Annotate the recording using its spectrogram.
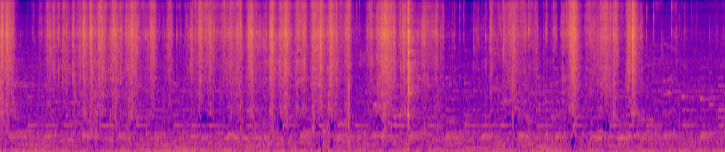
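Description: A blue plastic bag crinkling and a knife cutting and scraping through the rind and fibrous flesh of a cempedak as it is split open, in many short crackles with a sharper click a little past halfway. Faint background music runs underneath.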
